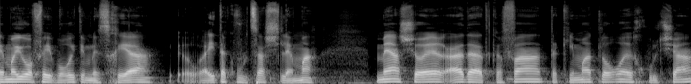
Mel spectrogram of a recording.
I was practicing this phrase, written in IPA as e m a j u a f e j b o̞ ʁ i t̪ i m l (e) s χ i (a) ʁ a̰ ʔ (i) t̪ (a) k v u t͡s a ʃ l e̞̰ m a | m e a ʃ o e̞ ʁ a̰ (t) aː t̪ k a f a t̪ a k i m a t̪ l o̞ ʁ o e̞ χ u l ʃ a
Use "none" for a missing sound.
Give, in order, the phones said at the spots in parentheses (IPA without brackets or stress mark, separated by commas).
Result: e, a, i, a, d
